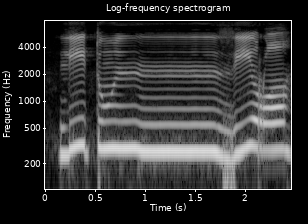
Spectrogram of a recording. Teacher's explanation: جب تا کو نون کے ساتھ ملائیں گے تو یہاں پر آپ نے اخفا کرنا ہے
